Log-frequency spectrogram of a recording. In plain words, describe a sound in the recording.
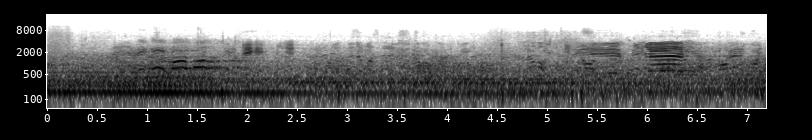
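Men shout across a field outdoors.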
